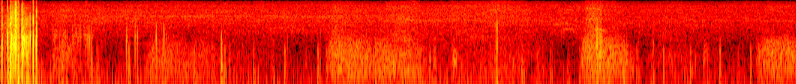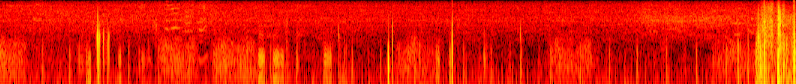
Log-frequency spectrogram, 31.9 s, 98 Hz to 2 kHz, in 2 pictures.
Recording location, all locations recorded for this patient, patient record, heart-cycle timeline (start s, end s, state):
pulmonary valve (PV)
pulmonary valve (PV)+tricuspid valve (TV)
#Age: Child
#Sex: Male
#Height: 165.0 cm
#Weight: 110.8 kg
#Pregnancy status: False
#Murmur: Absent
#Murmur locations: nan
#Most audible location: nan
#Systolic murmur timing: nan
#Systolic murmur shape: nan
#Systolic murmur grading: nan
#Systolic murmur pitch: nan
#Systolic murmur quality: nan
#Diastolic murmur timing: nan
#Diastolic murmur shape: nan
#Diastolic murmur grading: nan
#Diastolic murmur pitch: nan
#Diastolic murmur quality: nan
#Outcome: Abnormal
#Campaign: 2014 screening campaign
0.00	25.50	unannotated
25.50	25.58	S1
25.58	25.74	systole
25.74	25.84	S2
25.84	26.08	diastole
26.08	26.18	S1
26.18	26.34	systole
26.34	26.42	S2
26.42	26.68	diastole
26.68	26.78	S1
26.78	26.92	systole
26.92	27.02	S2
27.02	27.28	diastole
27.28	27.38	S1
27.38	27.54	systole
27.54	27.64	S2
27.64	27.86	diastole
27.86	27.94	S1
27.94	28.10	systole
28.10	28.20	S2
28.20	28.40	diastole
28.40	28.50	S1
28.50	28.66	systole
28.66	28.74	S2
28.74	28.98	diastole
28.98	29.08	S1
29.08	29.24	systole
29.24	29.34	S2
29.34	29.58	diastole
29.58	29.68	S1
29.68	29.84	systole
29.84	29.94	S2
29.94	30.18	diastole
30.18	31.86	unannotated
